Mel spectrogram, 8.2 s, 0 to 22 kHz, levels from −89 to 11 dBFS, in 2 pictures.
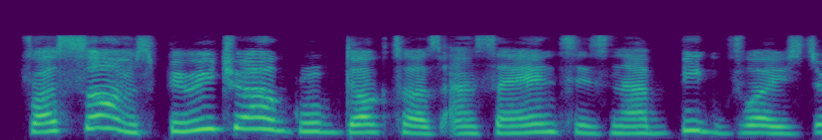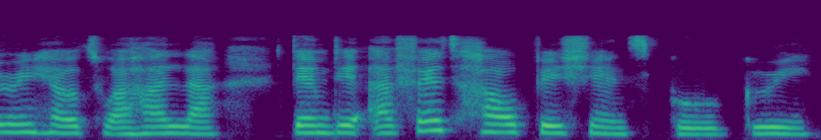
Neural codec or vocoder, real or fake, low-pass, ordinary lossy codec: codec, 16 kHz, 4 kbps, FreqCodec, smaller model; fake; none; none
